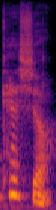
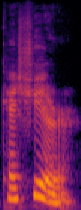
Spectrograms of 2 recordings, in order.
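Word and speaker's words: cashier: 보통 하는 말 들어보셨나요 캐시어 하지만 여기에 강세가 있는 것이 아니고 뒤에 있습니다 이렇게 발음을 하셔야 됩니다 cashere can shere 어떤 사람입니다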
